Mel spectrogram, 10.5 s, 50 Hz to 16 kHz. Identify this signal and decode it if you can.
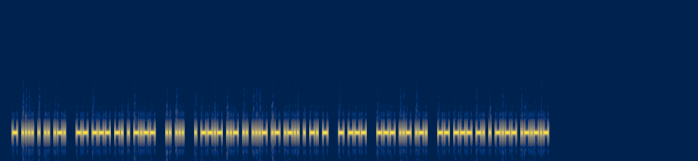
Morse code, heard as a keyed tone, about 50 wpm, 700 Hz. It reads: THEIR MONEY IS EQUIVALENT TO OUR MONEY.
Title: Sentences from Top 1600 Words 50wpm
